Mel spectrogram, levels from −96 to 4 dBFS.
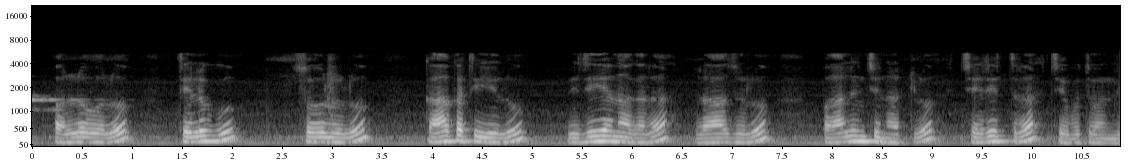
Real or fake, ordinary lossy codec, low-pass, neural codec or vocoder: real; MP3, 48 kbps; 5.4 kHz; none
